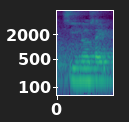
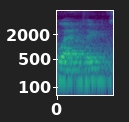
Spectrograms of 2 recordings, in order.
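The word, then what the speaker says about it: coenocyte: सीनोसाइट, कोएनोसाइट, there are to different pronunciations.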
